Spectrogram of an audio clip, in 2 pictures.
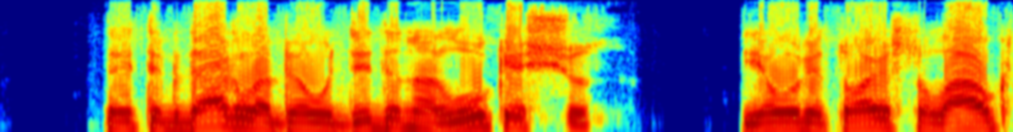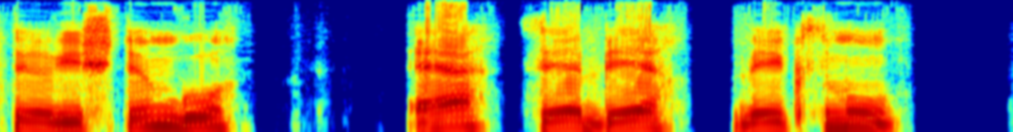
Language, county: Lithuanian, Klaipėda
